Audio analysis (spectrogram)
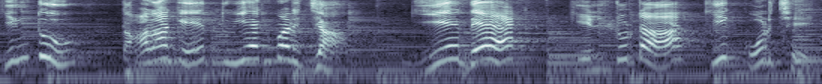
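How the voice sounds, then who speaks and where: A woman voicing a mischievous schoolboy prankster with a lively, conspiratorial manner. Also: sits high, a little slow, faint music behind, heavily acted. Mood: plotting.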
